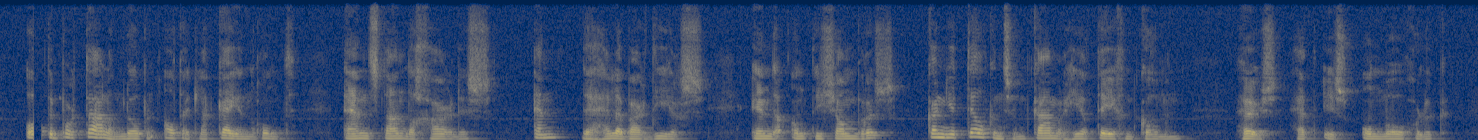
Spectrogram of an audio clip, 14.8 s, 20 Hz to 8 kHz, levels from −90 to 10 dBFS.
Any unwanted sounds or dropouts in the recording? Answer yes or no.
yes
